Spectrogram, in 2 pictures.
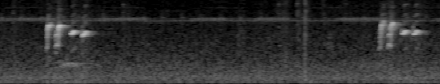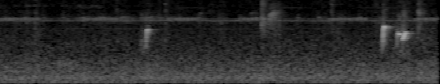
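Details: Loud, clear stripe-throated bulbul phrases: quick runs of three or four bright chirps, repeated about every three seconds, with single short notes between, set against a steady thin insect hum.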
